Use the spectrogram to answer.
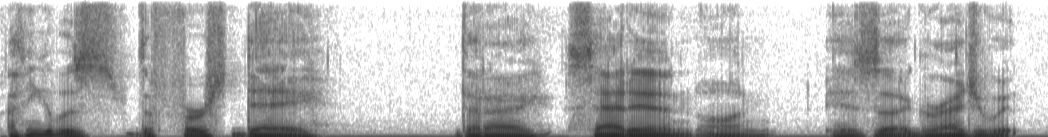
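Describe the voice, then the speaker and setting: A tired man gives a casual music theory lesson to livestream viewers. His voice is very low, dark and heavily gravelly, a little husky, and the sound is dry. He rambles and stops himself mid-sentence. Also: fairly even intonation, a little slow, dry recording. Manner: rambling, self-interrupting, chatty with viewers.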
